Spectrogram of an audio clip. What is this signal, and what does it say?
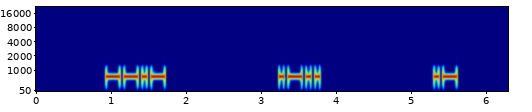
Morse code, heard as a keyed tone, about 20 wpm, spaced as for 5 wpm, 690 Hz. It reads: QLA
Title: 236 Lesson 38e - Letter q - Three Characters 20wpm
